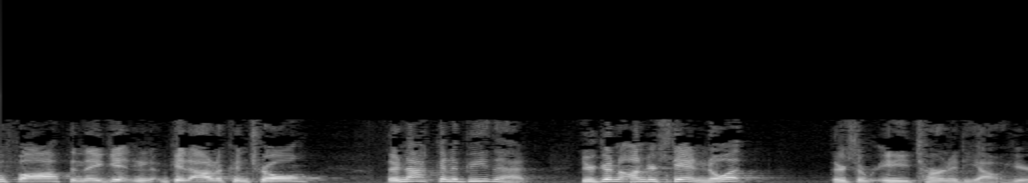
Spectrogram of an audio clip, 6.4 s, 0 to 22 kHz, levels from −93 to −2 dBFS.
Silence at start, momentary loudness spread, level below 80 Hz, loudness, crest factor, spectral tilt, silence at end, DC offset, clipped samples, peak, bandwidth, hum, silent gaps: 0 s; 9 LU; -70 dBFS; -23 LUFS; 18 dB; -6.5 dB/octave; 0 s; under 0.1%; under 0.1%; -6 dBFS; 8 kHz; none; none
